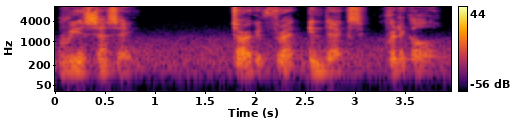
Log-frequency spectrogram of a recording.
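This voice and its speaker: Extremely deep, cold guardian robot. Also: male voice, completely flat delivery, slow, noisy background. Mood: cold, threatening. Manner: formal, clipped machine-like delivery. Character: cold, imposing, logical guardian robot, protective, unyielding. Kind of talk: video game cutscene acting.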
